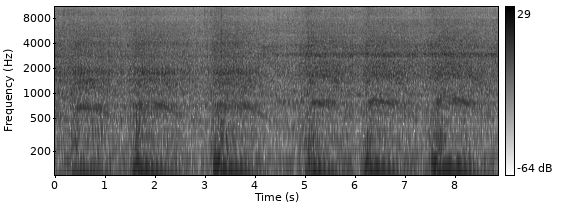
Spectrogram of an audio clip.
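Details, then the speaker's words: Daewoo Lanos engine, rebuilt after a knock (block checked OK, factory cylinder hone kept), warmed to operating temperature before a hot oil pressure check. Revs and settles smoothly and evenly, earlier noises gone, slight smoke. Normal engine running. "так машину прогрели сейчас уже этих звуков не слышно"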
